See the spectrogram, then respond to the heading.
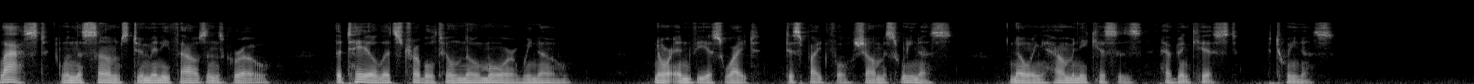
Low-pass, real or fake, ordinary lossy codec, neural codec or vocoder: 7.2 kHz; fake; MP3, 64 kbps; autoencoder, 48 kHz, 128 numbers a frame, DAC-VAE, trained on Japanese speech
